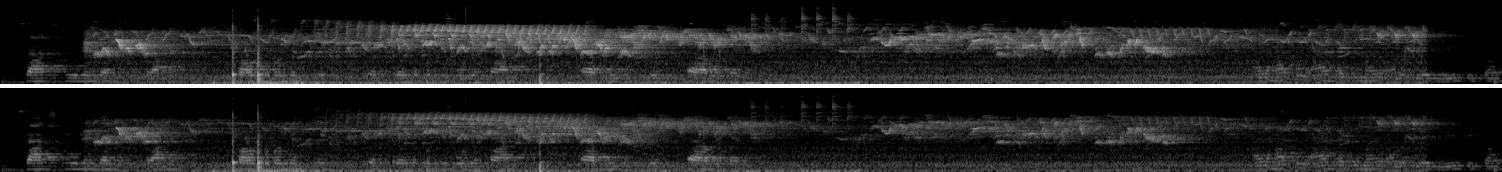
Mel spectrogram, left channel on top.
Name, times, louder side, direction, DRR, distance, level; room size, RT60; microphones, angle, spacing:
voice 1, 0.2-1.8 2.4-3.3 3.7-5.2 5.8-7.4, right 1 dB, 50° right, 5 dB, 4.3 m, -44 dB
sound 1, 0.8-14.3, left 8 dB, 50° left, 1.4 m, -33 dB
Tap, 1.9-8.6, left 1 dB, 15° left, 0.8 m, -42 dB
voice 2, 12.5-15.0, equal, 25° right, 0 dB, 2.2 m, -48 dB
28.0 x 25.5 x 6.5 m, 1.3 s
head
